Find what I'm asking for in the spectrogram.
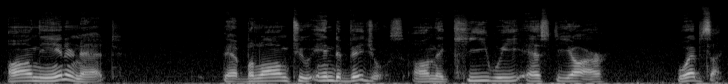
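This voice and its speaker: A man giving a casual live app tutorial as host, haltingly thinking aloud as he works through it. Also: fairly high pitch, dark tone. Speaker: host demonstrating a radio app.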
